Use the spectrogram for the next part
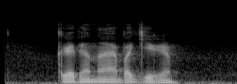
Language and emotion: Russian, neutral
